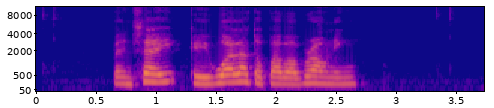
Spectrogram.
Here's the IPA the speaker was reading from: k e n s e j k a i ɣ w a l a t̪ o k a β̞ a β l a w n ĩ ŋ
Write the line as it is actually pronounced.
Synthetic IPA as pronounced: p e n s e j k e i ɣ w a l a t̪ o p a β̞ a β ɾ a w n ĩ ŋ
